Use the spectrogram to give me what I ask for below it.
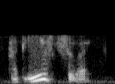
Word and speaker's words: Огнивцева: Обратите внимание на ударение. Огнивцева.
